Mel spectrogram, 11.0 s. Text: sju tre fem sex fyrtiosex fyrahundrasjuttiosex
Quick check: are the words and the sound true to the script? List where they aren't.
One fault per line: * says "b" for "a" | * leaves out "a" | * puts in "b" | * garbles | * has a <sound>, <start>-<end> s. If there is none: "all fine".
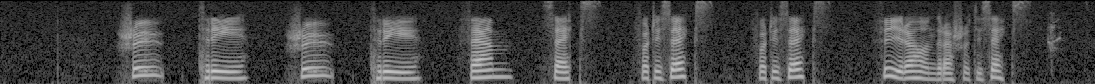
* puts in "sju tre"
* puts in "fyrtiosex"
* has a laugh, 10.5-10.7 s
